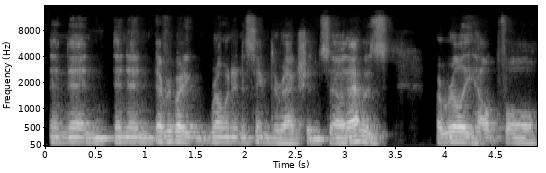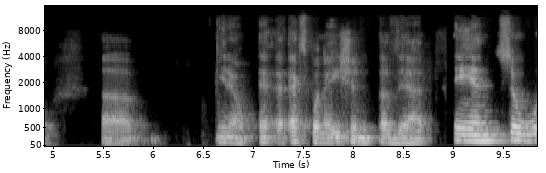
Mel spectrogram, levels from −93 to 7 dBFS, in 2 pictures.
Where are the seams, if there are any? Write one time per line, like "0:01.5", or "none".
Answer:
0:08.9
